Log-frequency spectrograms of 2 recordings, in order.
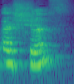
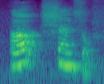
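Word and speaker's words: الشمس: Donc, par exemple, Al-Shams, à la base, c'est Al-Shams, Al-Shamsu.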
